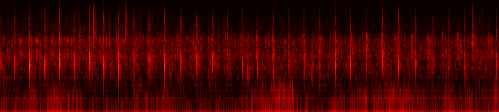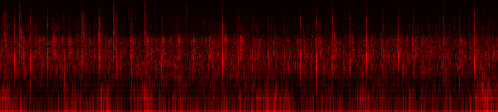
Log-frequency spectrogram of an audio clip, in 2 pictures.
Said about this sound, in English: He was a very happy person, so it is fitting to have this life celebrated with a moment of applause. Starting now.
